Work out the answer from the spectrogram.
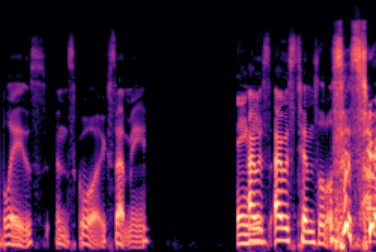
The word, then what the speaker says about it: Aimee: AI. Aim. Like you're aiming.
